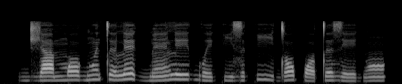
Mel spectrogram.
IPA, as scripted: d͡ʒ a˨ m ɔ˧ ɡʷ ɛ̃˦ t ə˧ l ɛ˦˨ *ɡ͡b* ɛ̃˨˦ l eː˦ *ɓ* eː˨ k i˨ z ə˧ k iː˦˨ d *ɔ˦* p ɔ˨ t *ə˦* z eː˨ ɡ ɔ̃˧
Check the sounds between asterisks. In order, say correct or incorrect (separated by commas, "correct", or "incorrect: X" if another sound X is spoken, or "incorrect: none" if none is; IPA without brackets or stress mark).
correct, incorrect: ɡʷ, correct, incorrect: ə˧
